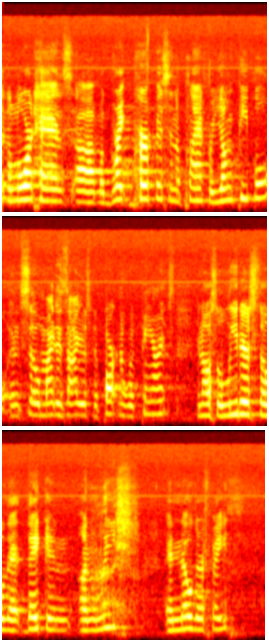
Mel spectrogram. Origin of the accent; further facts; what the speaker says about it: Atlanta, Georgia, United States; I am from Atlanta, Georgia. Both my parents are living there along with my brother.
